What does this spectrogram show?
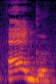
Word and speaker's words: egg: एग, हम उसको ईग नहीं बोलते हैं, वी से एग.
